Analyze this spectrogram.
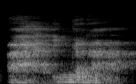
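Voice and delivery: very soft, low sighed address; deep sigh. Acted. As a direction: sigh the words out. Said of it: "한숨을 푹 쉬면서".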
